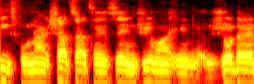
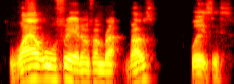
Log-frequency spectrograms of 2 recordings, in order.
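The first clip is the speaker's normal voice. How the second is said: ordinary talk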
